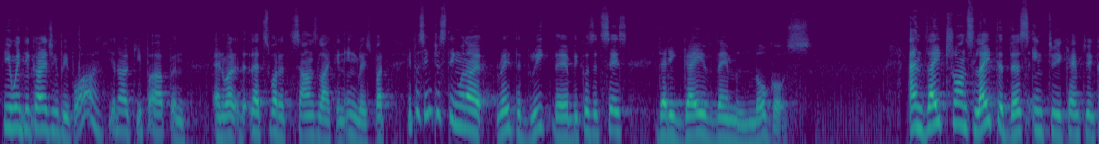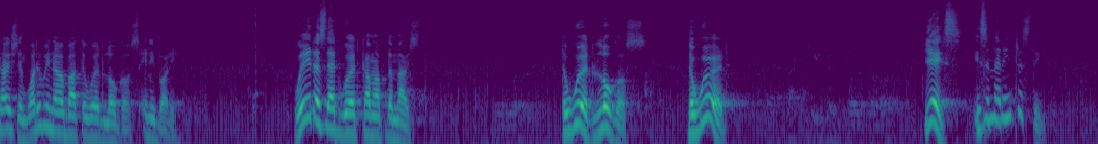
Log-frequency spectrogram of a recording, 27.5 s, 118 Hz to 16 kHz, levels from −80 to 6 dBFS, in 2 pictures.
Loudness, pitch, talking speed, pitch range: -35 LUFS, 175 Hz, 160 wpm, 155-215 Hz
